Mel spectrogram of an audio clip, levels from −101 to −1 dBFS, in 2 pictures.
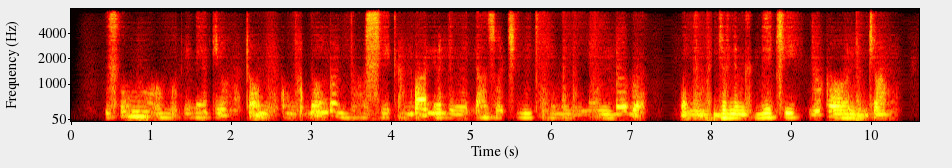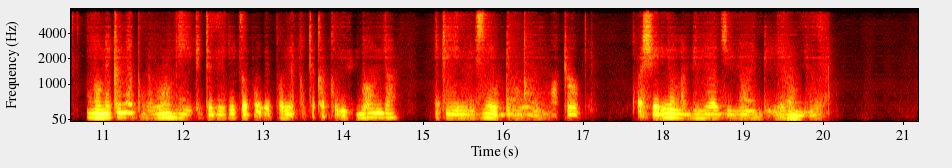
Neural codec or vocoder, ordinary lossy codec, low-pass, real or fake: codec, 44.1 kHz, 0.9 kbps, DAC; Opus, 64 kbps; 7.2 kHz; fake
